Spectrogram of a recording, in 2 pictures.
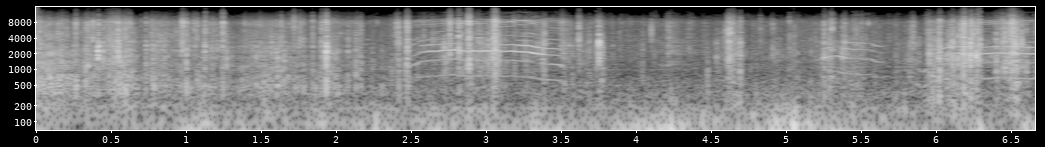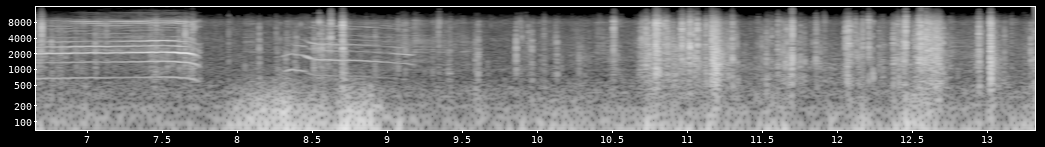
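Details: Stray kittens soaked through in the rain as a typhoon approaches, crying loudly while two mother cats lead the way to them. Several drawn-out, wavering meows come in bursts, some rising then falling, over a steady low rumble of rain and wind.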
